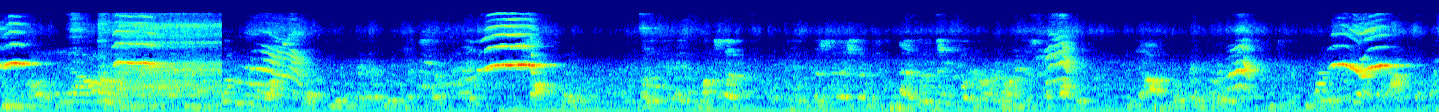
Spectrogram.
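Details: Parrot talking and whistling: bursts of harsh, speech-like chatter alternate with loud, bright whistled notes, some rising and falling, spaced through the recording.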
